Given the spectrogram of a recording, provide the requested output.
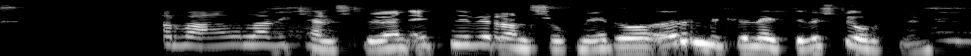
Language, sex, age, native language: Icelandic, female, 30-39, Icelandic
